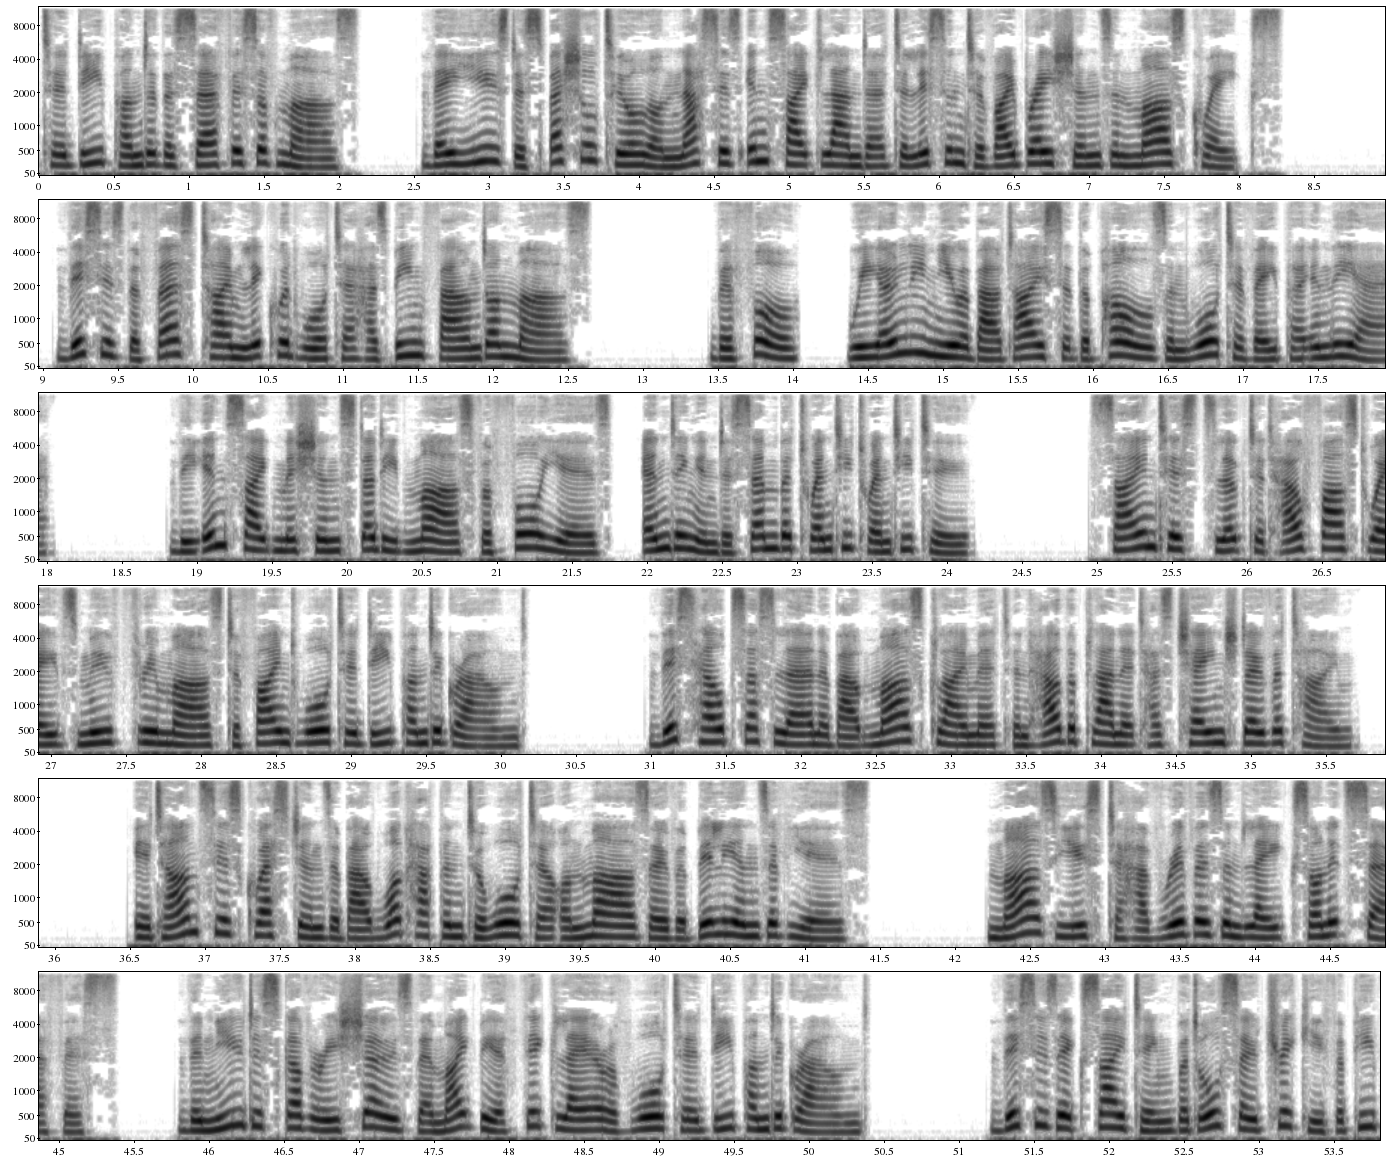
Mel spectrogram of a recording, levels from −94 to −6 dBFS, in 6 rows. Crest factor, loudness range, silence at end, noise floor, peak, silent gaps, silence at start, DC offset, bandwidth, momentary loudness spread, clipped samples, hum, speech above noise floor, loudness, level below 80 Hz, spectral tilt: 18 dB; 3 LU; 0 s; -79 dBFS; -2 dBFS; none; 0 s; under 0.1%; 12 kHz; 9 LU; under 0.1%; none; 60 dB; -19 LUFS; -50 dBFS; -4.5 dB/octave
